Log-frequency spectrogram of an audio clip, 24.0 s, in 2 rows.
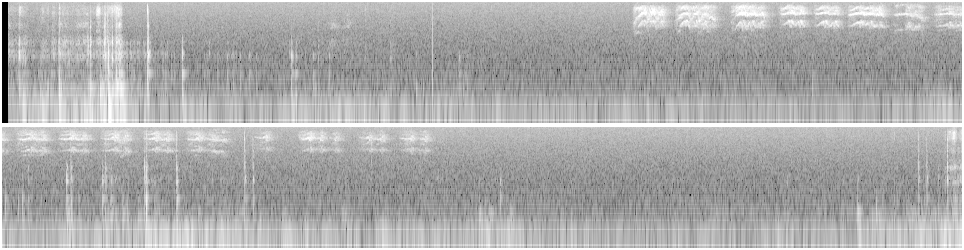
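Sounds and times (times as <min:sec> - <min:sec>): small bird harsh high calls: 0:07.9 - 0:17.4.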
